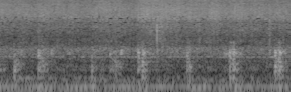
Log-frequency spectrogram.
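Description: Onions hit a hot pan while cooking shev bhaji, giving a steady loud sizzle of frying with faint stirring taps at intervals and no talking.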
